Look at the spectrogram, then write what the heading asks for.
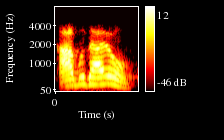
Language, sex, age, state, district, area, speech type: Sindhi, female, 60+, Delhi, South Delhi, urban, conversation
